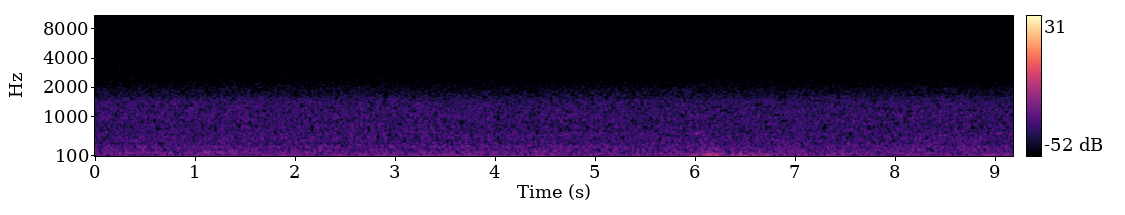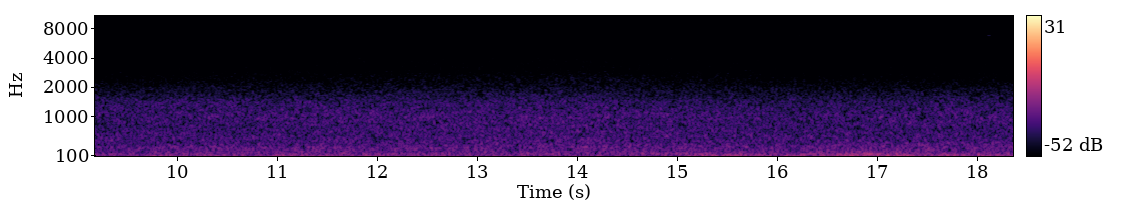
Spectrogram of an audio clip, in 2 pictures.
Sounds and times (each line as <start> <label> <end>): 0.1 traffic at street crossing 18.3
5.4 little Wind noise 7.8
